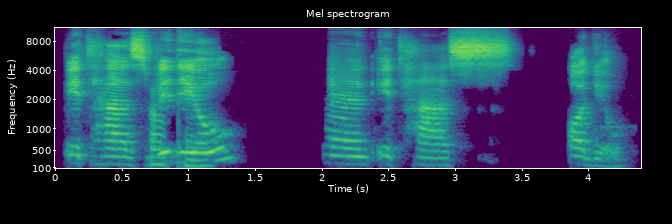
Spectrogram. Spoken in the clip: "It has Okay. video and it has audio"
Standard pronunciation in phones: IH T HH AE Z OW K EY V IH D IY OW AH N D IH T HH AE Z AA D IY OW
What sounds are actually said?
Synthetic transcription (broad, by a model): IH T HH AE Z V IH D IY OW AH N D IH T HH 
